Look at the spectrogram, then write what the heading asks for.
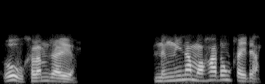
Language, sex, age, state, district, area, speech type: Bodo, male, 18-30, Assam, Kokrajhar, urban, conversation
